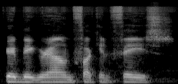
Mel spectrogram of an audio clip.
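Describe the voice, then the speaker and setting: A man's voice: on the low side, monotone, a little slow, pushed and bright. A man hosting a livestream, rambling in a profane, combative, off-the-cuff rant. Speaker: livestream host. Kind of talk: profane ranting chat.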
